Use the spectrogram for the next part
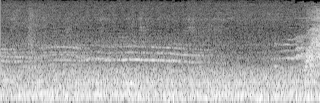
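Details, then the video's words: Male cats fighting over a female give a faint, sustained yowl that holds a steady, wavering pitch for most of the clip. A burst of hissy noise comes at the end, over a constant low rumble. "メスの奪い合い 猫の大喧嘩"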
